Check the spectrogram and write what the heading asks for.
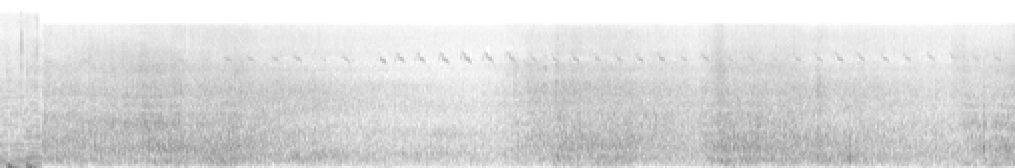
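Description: Small waves washing up over a sandy beach, a steady hiss that swells and ebbs. A bird chirps in quick short high notes through the middle and again near the end.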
